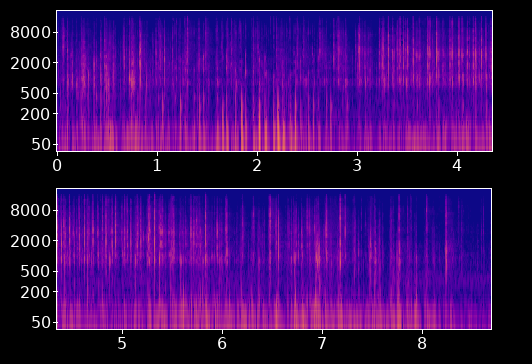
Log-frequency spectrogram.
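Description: A hand-sized hollow plastic game controller with buttons is held in both hands close to the mic while fingertips tap and click its buttons and shell. Rapid, dry, bright clicks and taps follow one another with almost no ring, in a steady dense stream that thins slightly toward the end.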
